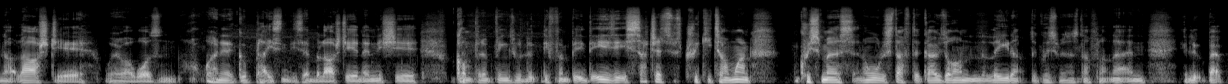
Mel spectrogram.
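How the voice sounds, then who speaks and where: Male host, casual, friendly, says mate, deep voice. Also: slightly rough, no echo, clean studio sound. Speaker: podcast host. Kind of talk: casual interview chat.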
